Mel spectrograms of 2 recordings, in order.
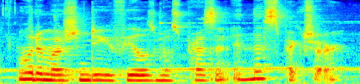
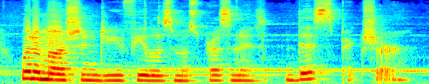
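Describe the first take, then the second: Both takes have the same delivery.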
